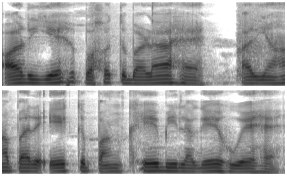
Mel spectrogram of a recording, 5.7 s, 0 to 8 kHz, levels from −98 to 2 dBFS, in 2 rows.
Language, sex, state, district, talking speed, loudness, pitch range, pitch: Hindi, male, Jharkhand, Ranchi, 150 wpm, -19 LUFS, 115-125 Hz, 120 Hz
